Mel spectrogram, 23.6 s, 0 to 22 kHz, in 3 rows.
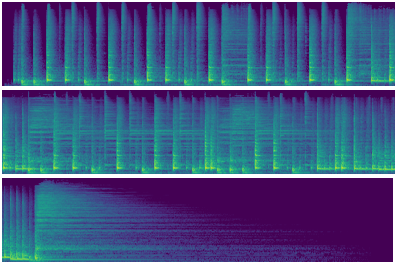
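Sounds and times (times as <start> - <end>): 
overhead drum kit: 0.2 - 18.5.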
